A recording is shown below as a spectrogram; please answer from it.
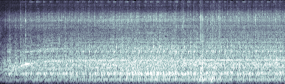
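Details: Singer sewing machine after cleaning dirt buildup and oiling: even, quick clatter at a steady pace with no catching, knocking or grinding; running smoothly.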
